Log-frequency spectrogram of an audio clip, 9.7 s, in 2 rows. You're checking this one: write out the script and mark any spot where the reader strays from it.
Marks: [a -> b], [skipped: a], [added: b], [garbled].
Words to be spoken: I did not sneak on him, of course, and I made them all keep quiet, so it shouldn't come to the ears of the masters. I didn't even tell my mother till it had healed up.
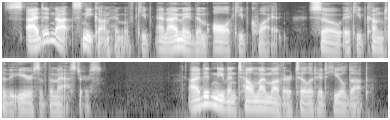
I did not sneak on him, of [course, -> keep] and I made them all keep quiet, so it [shouldn't -> keep] come to the ears of the masters. I didn't even tell my mother till it had healed up.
